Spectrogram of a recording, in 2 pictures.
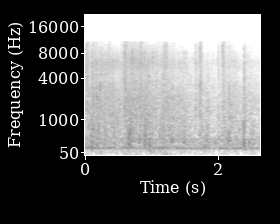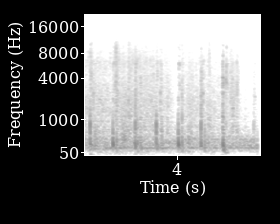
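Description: Footsteps run quickly over loose gravel and stone.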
